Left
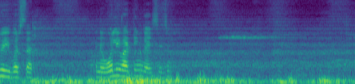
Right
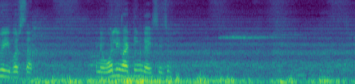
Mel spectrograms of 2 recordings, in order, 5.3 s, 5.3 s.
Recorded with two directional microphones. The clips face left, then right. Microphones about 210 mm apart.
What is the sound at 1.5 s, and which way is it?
Speech, 10° right (ahead or behind).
